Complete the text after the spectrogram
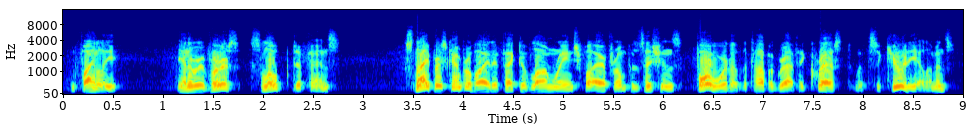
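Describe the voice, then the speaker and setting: A man giving steady, measured scripted narration for a military training film. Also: fairly low pitch, dry recording. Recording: tinny phone-like sound from an old training film, faint music.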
